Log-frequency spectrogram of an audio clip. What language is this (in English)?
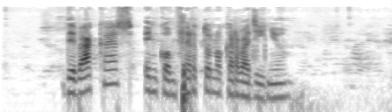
Galician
